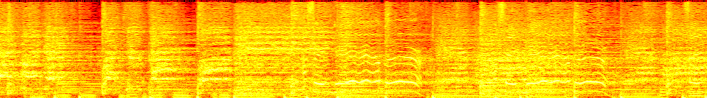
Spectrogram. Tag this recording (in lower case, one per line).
music
exciting music
rhythm and blues
choir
